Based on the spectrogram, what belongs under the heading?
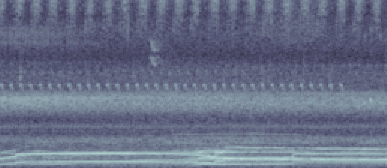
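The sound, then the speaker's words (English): A pack of wolves in Yellowstone National Park howls together in long, overlapping sustained tones that slide and waver in pitch, forming a steady chorus with no break across the whole stretch. “You've got packs of wolves which howl.”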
